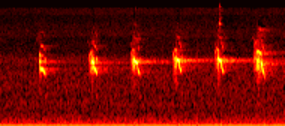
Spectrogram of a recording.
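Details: Lesser spotted eagle in a spruce in Zemgale, Latvia, calling while a frog is delivered for the young. A string of six or seven short, high, yelping notes repeats steadily about twice per second over a quiet background.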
